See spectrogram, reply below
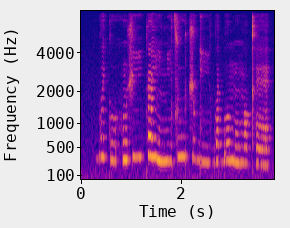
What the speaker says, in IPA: ɡʷeː˦ku˨ hũ˨ ʃiː˦ kã˦jĩ˨ ɲi˨t͡suː˦ t͡ʃʊ˦ɡiː˨ɡʷa˦ɡ͡bo˦ mũ˨ ŋɔ˨kʰɛ˨

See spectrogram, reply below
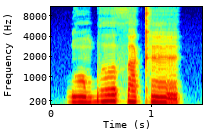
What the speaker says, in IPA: ɡɔ̃bɤ θakʰɛ̃

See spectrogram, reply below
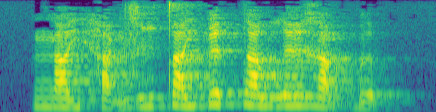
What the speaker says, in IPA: ŋa˨˩jha̰˧˨ŋzi˨˦ t̪a˨˦jɓɛ˦˥k̚za˧w lɛ˧ ɣa̰˧˨mɓə˨˩p̚

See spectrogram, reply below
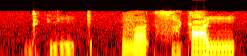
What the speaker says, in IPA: ɡɛ̤˨kji˨˦k | va˧k sa̤˦kʕi˦

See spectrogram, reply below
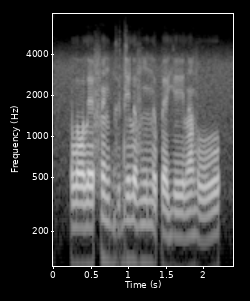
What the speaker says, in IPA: lɔ˧lɛ˧ fɛ̃˦ɡ͡bɨ˨˦ de˦lə˧vĩ˧nə˨ pɛ˨jeː˨ lã˧voː˨˦

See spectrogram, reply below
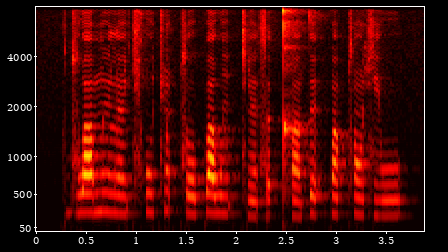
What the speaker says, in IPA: d͡zwa˦mĩ˥˧lẽ˧ t͡ɕʰu˧t͡ɕɔ̃˦p̚ so˧ pa˦wi˨ʔt͡ɕẽ˨˩sə˨t̚ kʰã˨˩t̪e˦ʔpã˦p̚sɔ̃˥˧ ɕju˧

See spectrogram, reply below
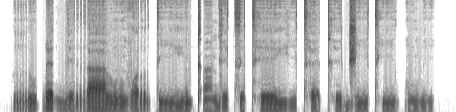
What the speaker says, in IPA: ru˨ɓɛ˦ɡ͡be˨ raː˦βũ˨ vɔ˦rtiː˦˨jĩ˦ kʼã˨ ɡe˨t͡sɪ˦ tʰeː˦ ji˨˦tʰɛ˨kʰɪ˨ d͡ʒiː˦tʰiː˦ kʷũ˨mi˨

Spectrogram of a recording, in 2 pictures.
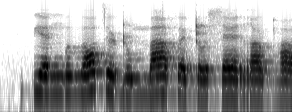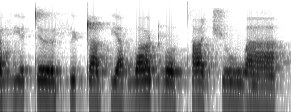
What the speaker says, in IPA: pʲɛŋʊ ðɒt̪øɖu mafɛʈʊ sɛrɑ ɖʱɑvʲø tøfʲøʈapʲa vɒɖʱot̪ʰɑt͡ʃu wa

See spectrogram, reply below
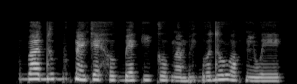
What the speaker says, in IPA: ba˧ du˧ bo˦k͡pɛ̃˧kɛ˧ ho˨ɡ͡bɛ˨ki˨ko˨ bã˨ be˨ɡ͡bo˨˦do˦ wɔ˧k͡pĩ˨ we˧

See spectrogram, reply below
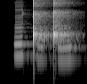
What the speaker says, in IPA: əɡ͡ǃɒǃə

